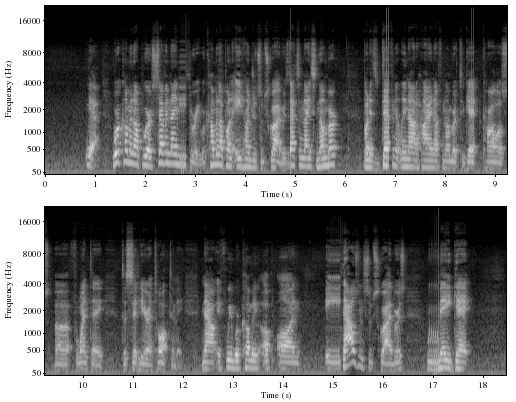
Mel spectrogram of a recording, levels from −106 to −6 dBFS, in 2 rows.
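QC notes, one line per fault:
2.73, 4.86, 6.83, 8.53, 10.54, 12.25, 14.98, 16.94 s: repeated buffer. Audio arrived late, so the same 43 ms chunk (fits a 2048-sample buffer) replays with hard joins, heard as stutters. The ones at 14.98 and 16.94 s loop four extra times.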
